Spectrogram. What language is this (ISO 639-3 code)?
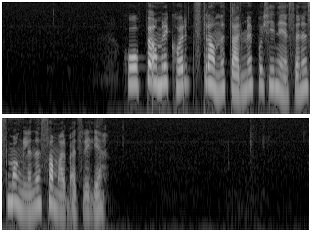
nor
